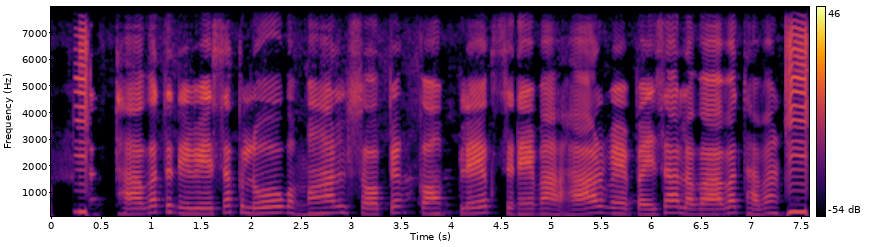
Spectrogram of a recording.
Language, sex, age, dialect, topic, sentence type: Bhojpuri, female, 31-35, Northern, banking, statement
